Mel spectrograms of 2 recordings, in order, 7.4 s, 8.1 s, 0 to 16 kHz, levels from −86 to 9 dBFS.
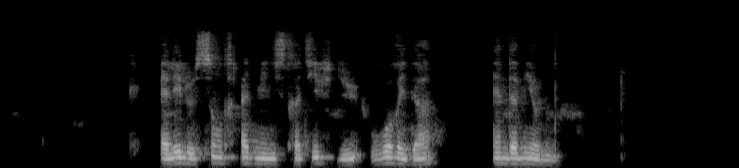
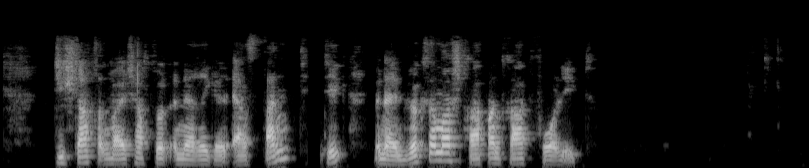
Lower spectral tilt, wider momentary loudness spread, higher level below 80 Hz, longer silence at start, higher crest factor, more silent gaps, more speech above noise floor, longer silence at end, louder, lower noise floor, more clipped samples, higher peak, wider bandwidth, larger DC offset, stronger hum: about the same, -6 dB/octave vs -6 dB/octave; second, 8 LU vs 13 LU; second, -70 dBFS vs -62 dBFS; first, 1.6 s vs 0.55 s; about the same, 20 dB vs 20 dB; second, none vs 3.11-3.20 s; second, 63 dB vs over 71 dB; second, 1.8 s vs 2.3 s; second, -28 LUFS vs -19 LUFS; about the same, -90 dBFS vs under -90 dBFS; neither; second, -10 dBFS vs -2 dBFS; first, 8 kHz vs 7 kHz; neither; neither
